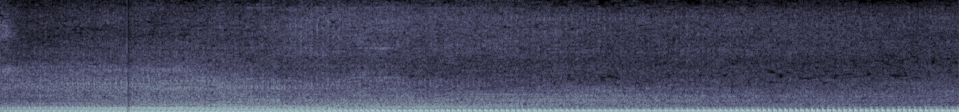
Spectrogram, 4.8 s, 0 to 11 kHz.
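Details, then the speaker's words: After ultrasonic cleaning of its varnished carburettor, a curb-find Honda HS520 single-stage 4-stroke snowblower throws snow cleanly, holding a steady single-cylinder drone with no misses or knocks. Normal running under load after the repair. "Clean, bro. Snow really well, so I know that this is a good machine."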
